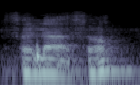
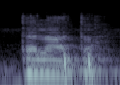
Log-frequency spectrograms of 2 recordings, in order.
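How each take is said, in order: First: It has soft th sounds. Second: It has plain t sounds. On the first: This is the Standard Arabic form. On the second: This is the spoken Sudanese Arabic form.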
